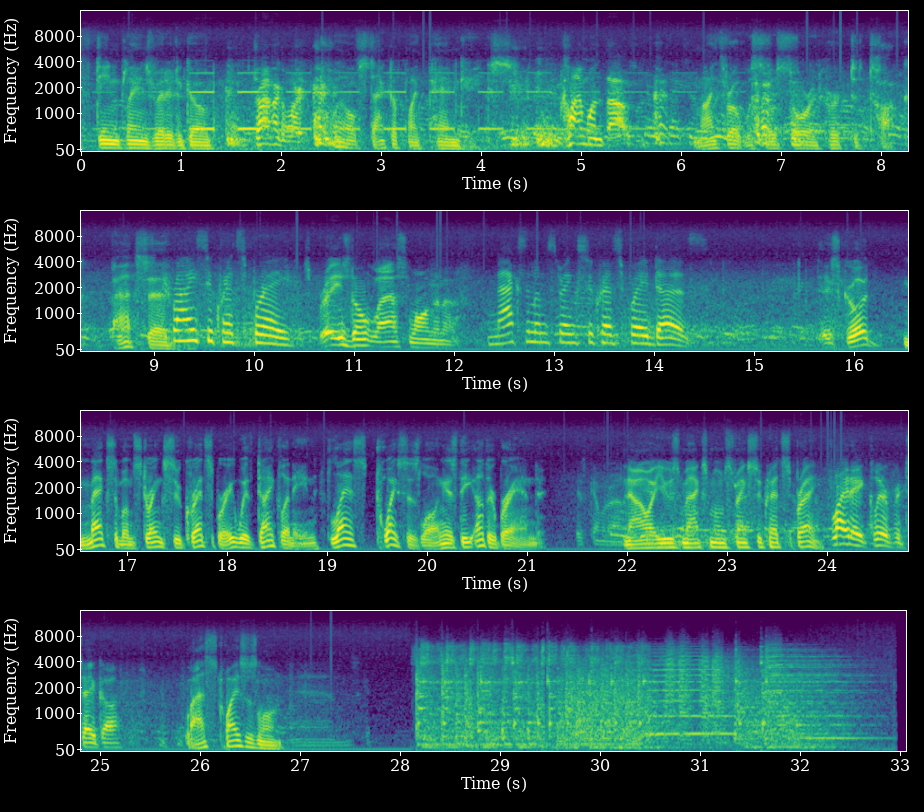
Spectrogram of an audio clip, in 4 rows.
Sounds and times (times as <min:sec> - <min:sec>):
Speech: 0:00.0 - 0:27.6
Music: 0:28.1 - 0:33.0.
